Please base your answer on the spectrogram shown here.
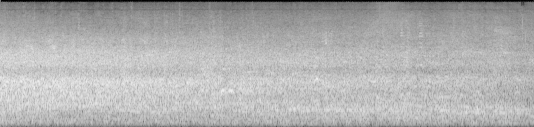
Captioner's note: audience laughing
